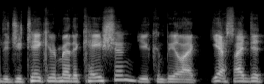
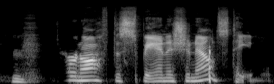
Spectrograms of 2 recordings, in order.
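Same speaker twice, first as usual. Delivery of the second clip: plain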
